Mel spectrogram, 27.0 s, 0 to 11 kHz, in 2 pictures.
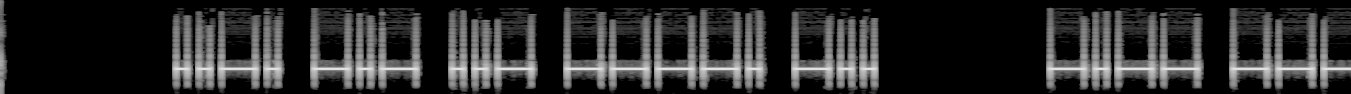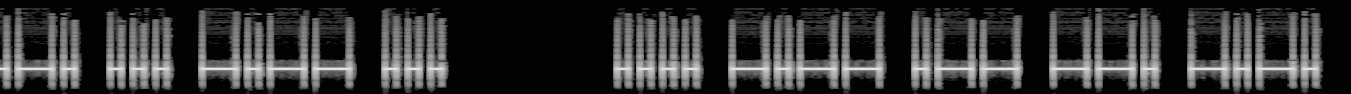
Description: Morse code, heard as a keyed tone, about 10 wpm, 800 Hz. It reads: FKU9D Y9SYS HYWGC
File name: LEZIONI / 8 YJ45 / 8 Y 10wpm 2615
